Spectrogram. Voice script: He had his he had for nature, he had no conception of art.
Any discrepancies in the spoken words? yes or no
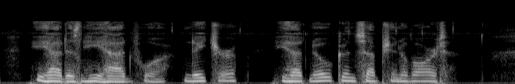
no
